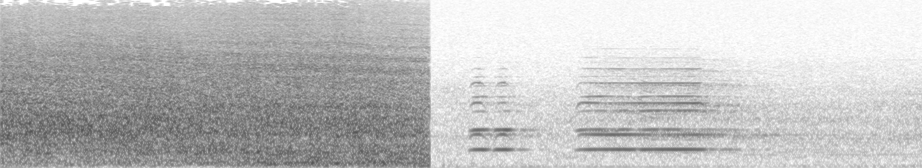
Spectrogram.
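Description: Freight train of covered hopper wagons rolling past with a steady loud rumble, which cuts off abruptly about four seconds in. Then a train horn sounds two short toots and one longer blast.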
